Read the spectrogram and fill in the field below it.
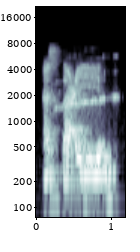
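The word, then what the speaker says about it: نستعين: Contoh yang kurang, kita waqaf ya. Nasta'in, in, ya. Ini termasuk kurang. In. Yang tepat adalah nasta'in.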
